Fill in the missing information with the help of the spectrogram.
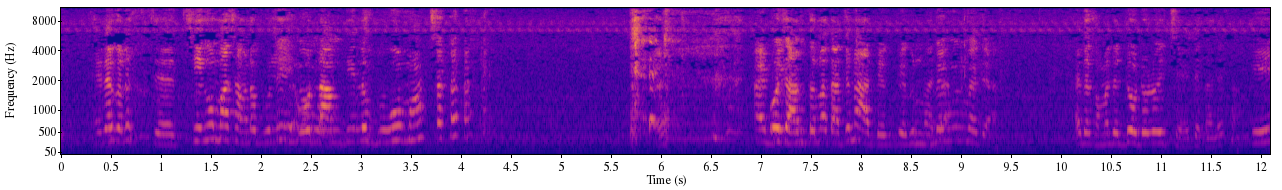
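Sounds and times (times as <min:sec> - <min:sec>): person coughing: 0:05.7 - 0:06.8.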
